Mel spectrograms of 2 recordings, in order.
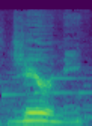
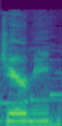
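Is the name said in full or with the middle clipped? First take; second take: full; clipped. First: The name is said in full. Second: The middle of the name is clipped, Midwest-style.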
